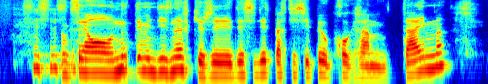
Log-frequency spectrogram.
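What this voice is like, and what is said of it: Belgian French accent. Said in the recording (French): “Heureusement, j'ai gardé mon accent belge”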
